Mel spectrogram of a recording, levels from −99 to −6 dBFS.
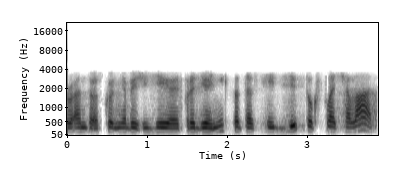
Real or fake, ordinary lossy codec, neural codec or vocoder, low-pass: fake; AAC, 16 kbps; codec, 24 kHz, 0.9 kbps, DualCodec; 3.6 kHz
